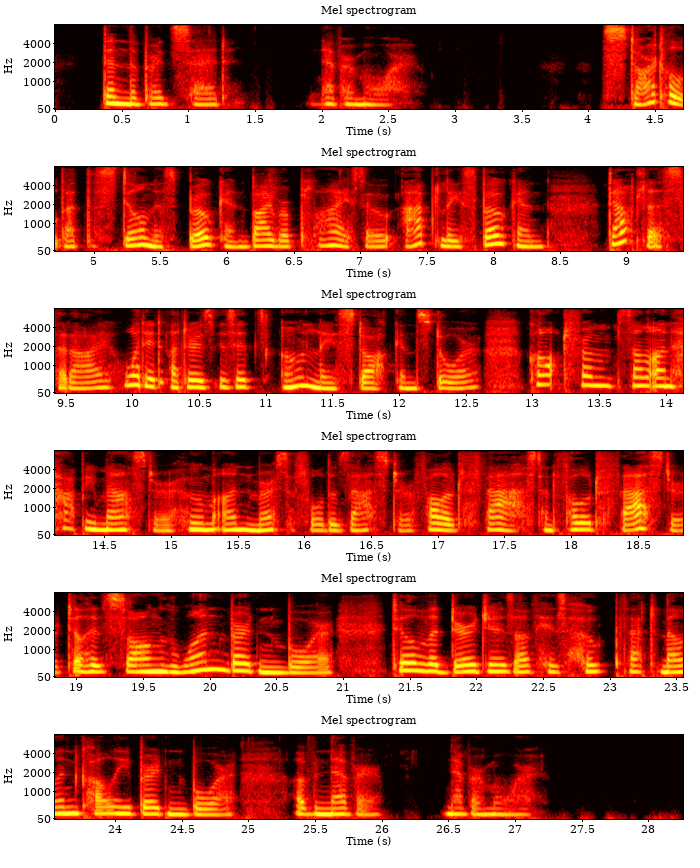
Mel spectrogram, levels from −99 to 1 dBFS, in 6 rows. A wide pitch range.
No: average, 2.8 semitones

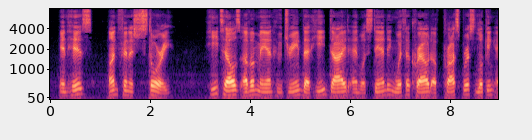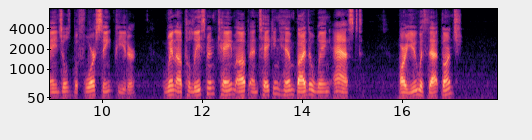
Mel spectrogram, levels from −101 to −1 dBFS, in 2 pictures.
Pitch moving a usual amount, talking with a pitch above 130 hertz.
Yes: average, 3.4 semitones; medium, 140 Hz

